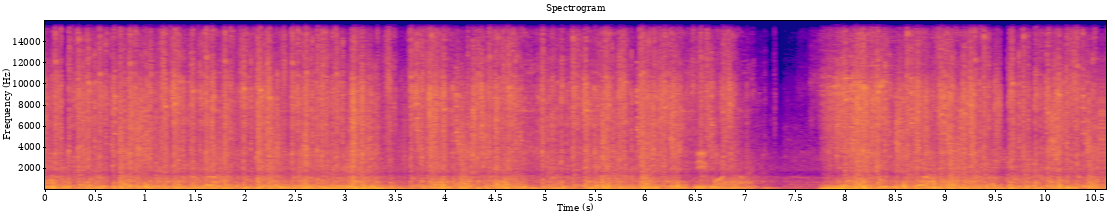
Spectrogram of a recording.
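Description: Magic blasts crackle and explode in rapid bursts.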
